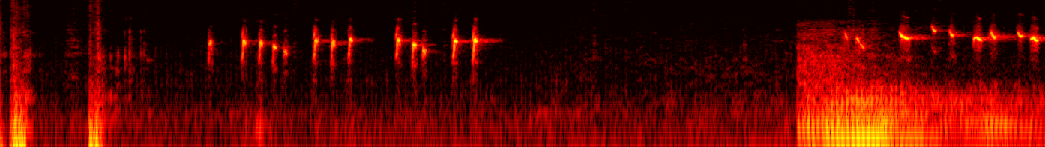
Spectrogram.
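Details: Energetic cucak wilis song, provoked and seeking a rival: two dull knocks, then clusters of quick sharp chirps, a pause, and more chirps over a burst of rough rustling noise.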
